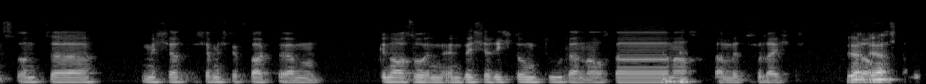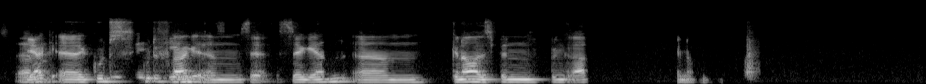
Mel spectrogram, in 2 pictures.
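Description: Speech suppressed in double talk at 7.13–7.19, 8.81–9.32, 10.28–10.83, 11.56–11.95 and 13.43–13.50 s: the speech dips by about 10 to 30 dB, likely because an echo canceller mistook overlapping far-end talk for echo.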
